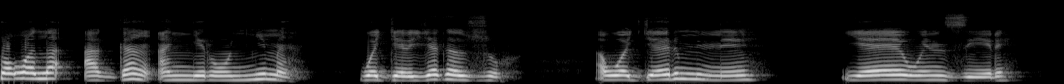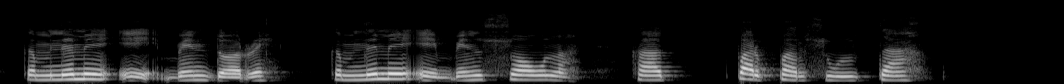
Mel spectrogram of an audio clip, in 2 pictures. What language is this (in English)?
Southern Dagaare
